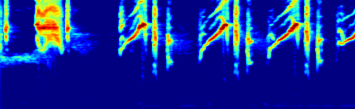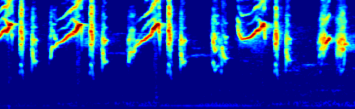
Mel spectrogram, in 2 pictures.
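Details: Long-tailed shrike singing to provoke rivals into song: after one harsh squawk, sharp rising chirps repeat a little faster than once a second, with faint thin whistles between.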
